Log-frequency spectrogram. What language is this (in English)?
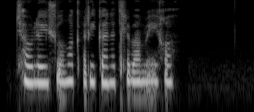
Georgian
